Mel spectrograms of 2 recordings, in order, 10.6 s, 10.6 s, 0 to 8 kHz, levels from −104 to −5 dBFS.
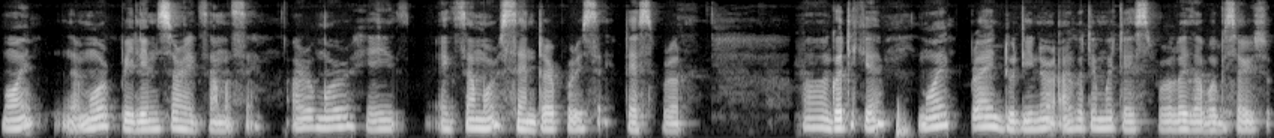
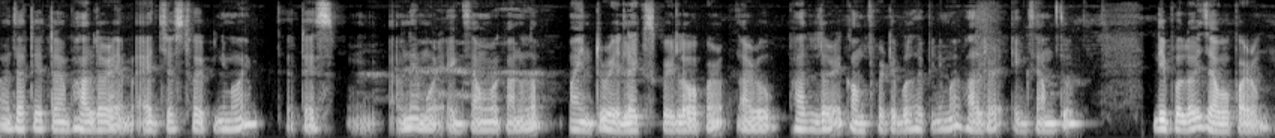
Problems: none marked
